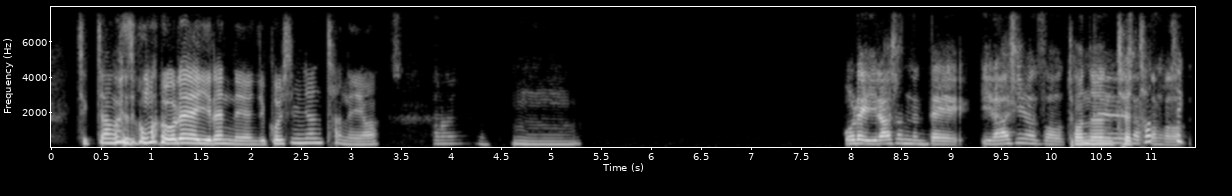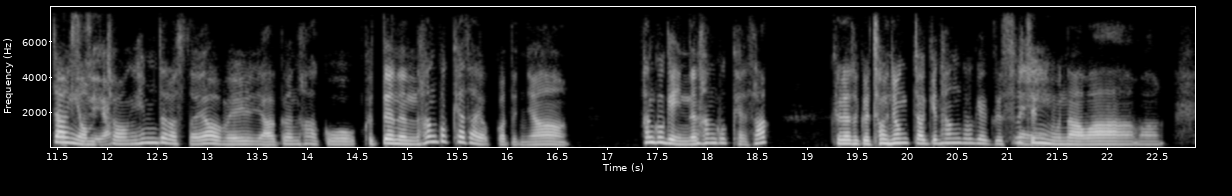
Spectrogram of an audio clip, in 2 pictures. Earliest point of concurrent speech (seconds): 10.2 s

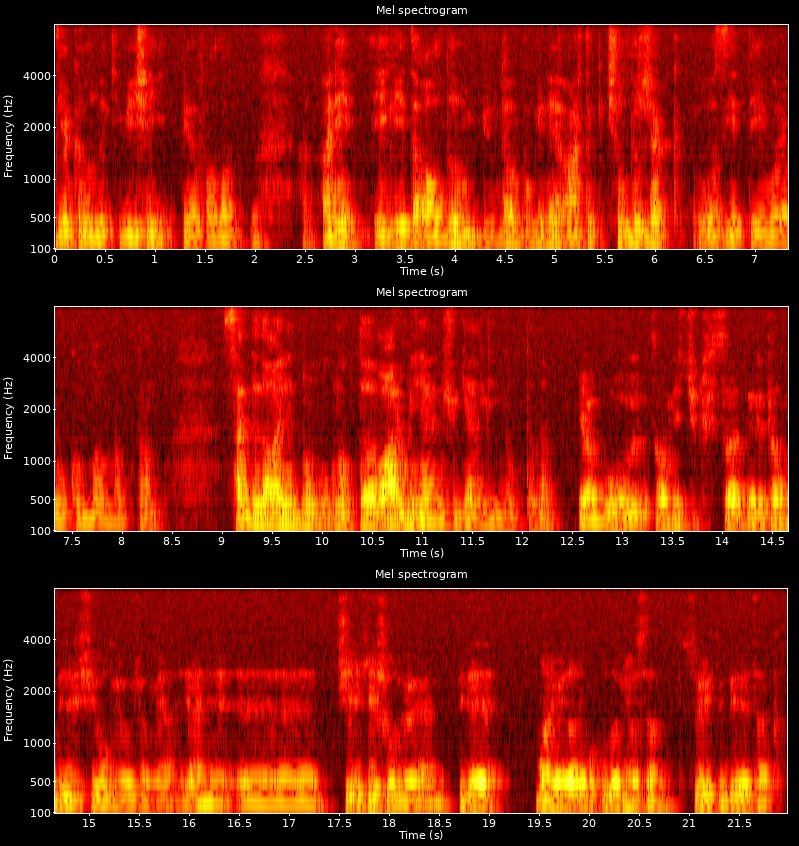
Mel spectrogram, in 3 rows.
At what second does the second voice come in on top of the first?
none

